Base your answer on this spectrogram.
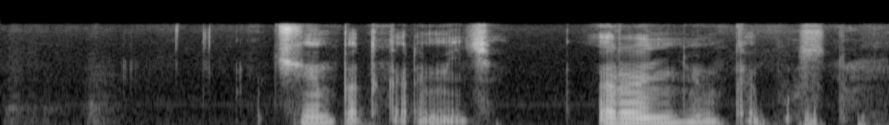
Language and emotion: Russian, neutral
